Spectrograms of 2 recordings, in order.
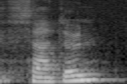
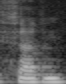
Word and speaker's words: Sadwrn: Saturday is dydd Sadwrn, spelled S-A-D-W-R-N. Sunday is spelled S-U-L, or until this seal, dydd Sul.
